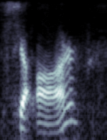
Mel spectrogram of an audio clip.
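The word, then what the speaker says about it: sha'ar (שאר): The Hebrew word for remnant is a three-letter word, shen, aleph, resh, and it's pronounced sha'ar, and it has a longer spelling, sharit, which is more often used, but this is the root.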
